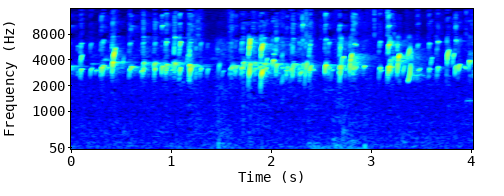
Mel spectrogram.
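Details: Rapid, high-pitched twittering song of a European goldfinch, with sharp liquid chirps and bell-like notes packed tightly together throughout.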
